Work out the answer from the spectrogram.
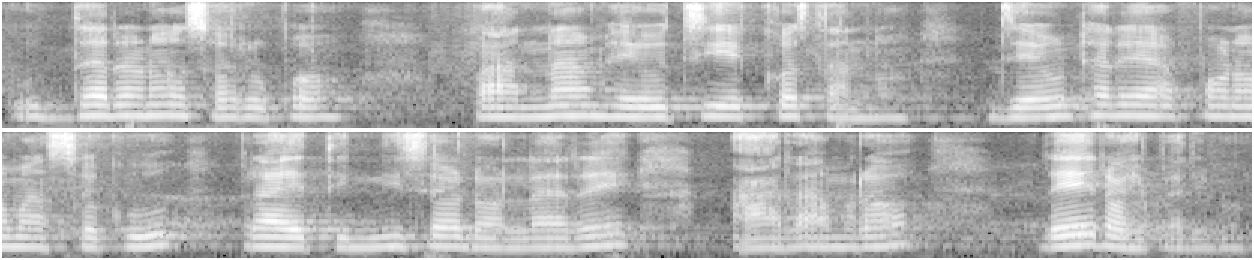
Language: Odia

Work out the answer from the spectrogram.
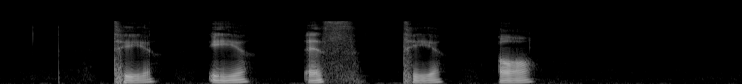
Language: Swedish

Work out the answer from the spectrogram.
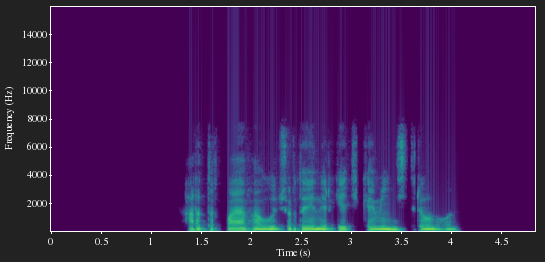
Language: Kyrgyz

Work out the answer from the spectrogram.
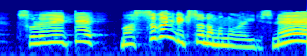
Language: Japanese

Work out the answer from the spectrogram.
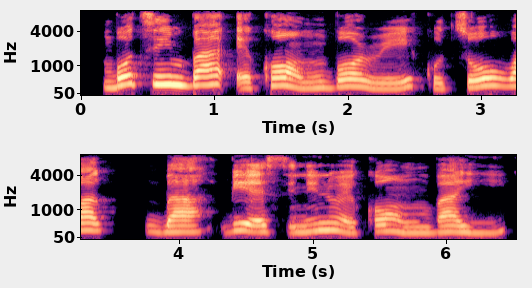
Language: Yoruba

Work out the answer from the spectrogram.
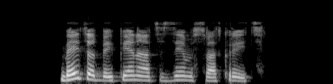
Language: Latvian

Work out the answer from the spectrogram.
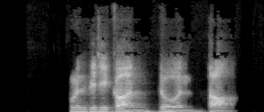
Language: Thai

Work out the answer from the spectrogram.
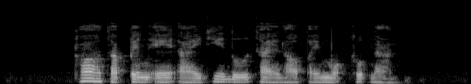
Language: Thai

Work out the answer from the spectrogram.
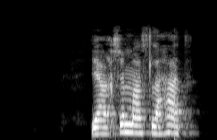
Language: Uzbek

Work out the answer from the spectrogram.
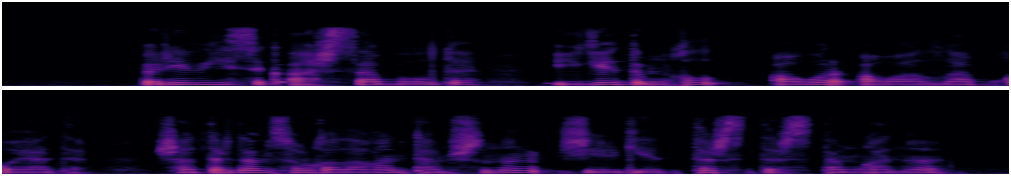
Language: Kazakh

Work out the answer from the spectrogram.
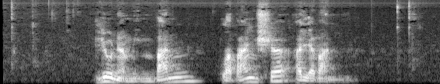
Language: Catalan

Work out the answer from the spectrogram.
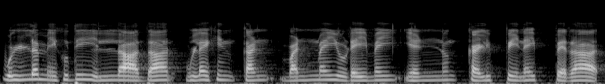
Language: Tamil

